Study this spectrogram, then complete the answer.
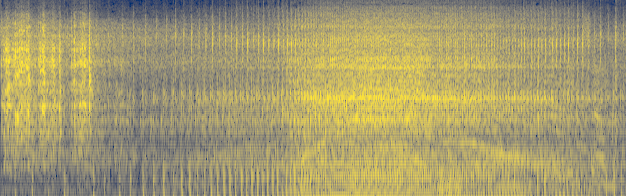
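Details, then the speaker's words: Vintage motorcycle from a trailer batch being revived, started with the choke on. Little single putters with an uneven beat, revs swelling and sagging without settling. It runs but roughly, and the cause is not pinned down. "doesn't sound super good but that's not part of the plan the plan is that it had to run right that one runs"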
